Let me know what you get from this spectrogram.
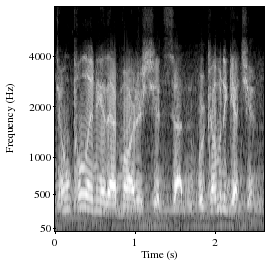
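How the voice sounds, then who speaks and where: Game role: gritty military dispatcher, direct radio talk, medium pitch, dulled lo-fi transmission. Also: male voice, lively intonation, racing, music in the background. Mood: firm. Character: male radio dispatcher at base, firm, gritty, dedicated. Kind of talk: dramatic acting in a video game audio log. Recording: muffled, noisy radio-filtered sound.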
